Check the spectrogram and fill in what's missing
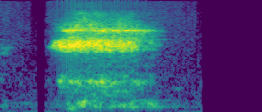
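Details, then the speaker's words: Simulated: a soft expiratory blowing murmur like a very soft "e", heard by stethoscope above the line of a pleural effusion; a single breathy, hissing, half-second exhalation imitating the pleuritic blowing murmur. "es un soplo que se da en el derrame pleural por encima de la línea del derrame ahí si nosotros ponemos el estetoscopio y oímos se escucha un soplo espiratorio que es como una e"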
